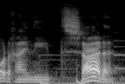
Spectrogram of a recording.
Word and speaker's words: organitzar: O molta gent els pronuncia tal com s'escriu, amb una teseta i a més ensordida, no? Organitzar, globalitzar, no? I aleshores, com es pronuncia això? Només heu d'anar al Diccionari Normatiu Valencià per veure que es pronuncia com una S sonora, d'acord? Com una Z, d'acord? Organitzar, globalitzar, canalitzar, etc. Una altra pronúncia admissible per altres gramàtiques o per altres manuals d'estil o normatius és la pronúncia DZ.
